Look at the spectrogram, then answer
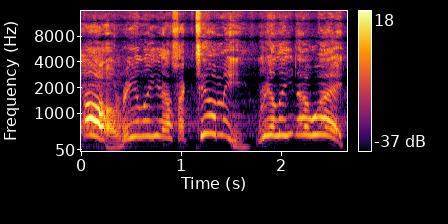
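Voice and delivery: high-pitched, wide-eyed wonder; amazed disbelief. Acted. Preacher acts out casual no way, amazed. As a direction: react like hearing juicy news, way up high. Acting out amazed lowercase reaction.

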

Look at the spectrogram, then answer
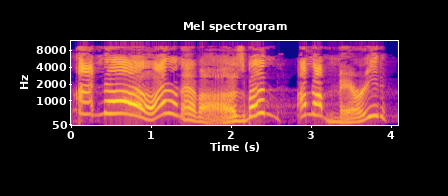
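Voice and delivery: "no" blurted high and loud, then "I don't have a husband"; the woman insisting, "no" hit hard up front; stress on no. Retold or imitated. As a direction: throw out "no" first, loud and high, like a defensive woman. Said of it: "when she says that first word is no".

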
